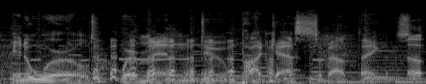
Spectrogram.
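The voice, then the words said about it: Dramatic movie announcer voice. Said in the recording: “We're going full announcer voice here.”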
